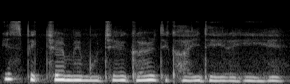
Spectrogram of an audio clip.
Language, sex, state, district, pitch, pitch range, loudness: Hindi, female, Arunachal Pradesh, Lower Dibang Valley, 185 Hz, 170-205 Hz, -16 LUFS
